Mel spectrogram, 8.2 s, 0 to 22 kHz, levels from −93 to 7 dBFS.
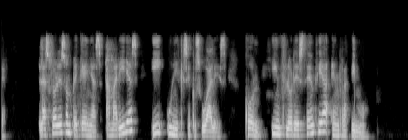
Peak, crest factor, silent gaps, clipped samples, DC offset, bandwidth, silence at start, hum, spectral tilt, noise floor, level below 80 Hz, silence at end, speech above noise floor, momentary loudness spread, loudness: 0 dBFS; 16 dB; none; under 0.1%; under 0.1%; 8.4 kHz; 0 s; none; -4 dB/octave; -83 dBFS; -52 dBFS; 0.8 s; 68 dB; 9 LU; -15 LUFS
